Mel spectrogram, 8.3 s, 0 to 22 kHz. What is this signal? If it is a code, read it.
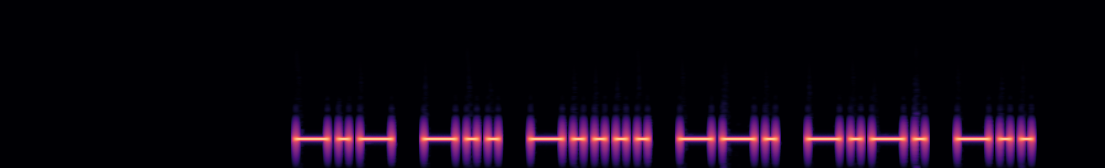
Morse code, heard as a keyed tone, about 15 wpm, 700 Hz. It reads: KD6GCD
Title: USA Call Signs - 6 Characters - Repeated 2x - 15wpm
